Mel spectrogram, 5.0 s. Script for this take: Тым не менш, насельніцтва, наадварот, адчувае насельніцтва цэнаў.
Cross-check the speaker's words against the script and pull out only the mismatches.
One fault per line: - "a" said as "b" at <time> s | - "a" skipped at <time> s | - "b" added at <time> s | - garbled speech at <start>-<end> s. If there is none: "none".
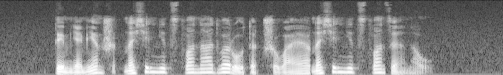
none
